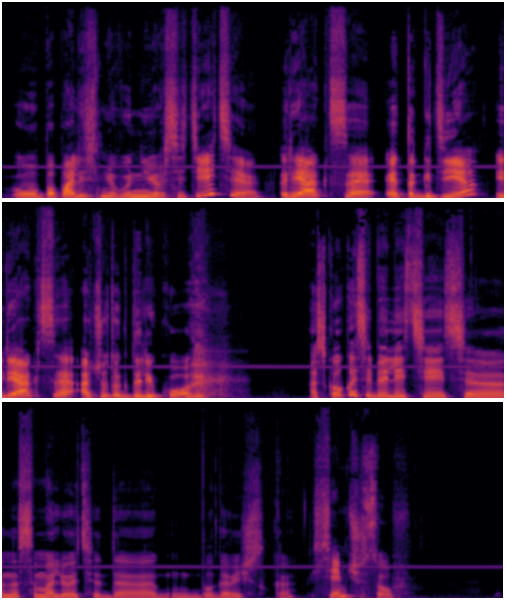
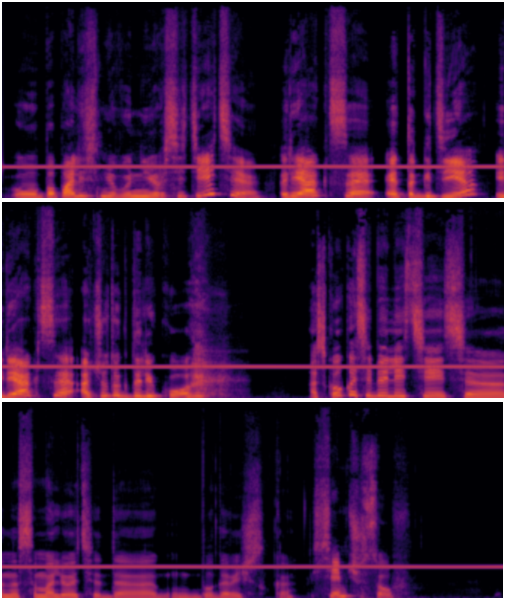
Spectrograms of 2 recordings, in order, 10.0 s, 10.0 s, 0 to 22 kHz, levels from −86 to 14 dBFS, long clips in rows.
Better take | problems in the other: first | high-pitched whine; loud; throughout; 3.5 kHz, 9 dB below the speech; faint in the first

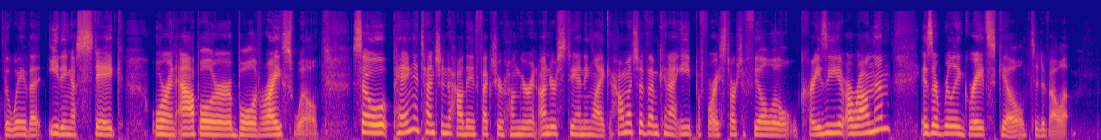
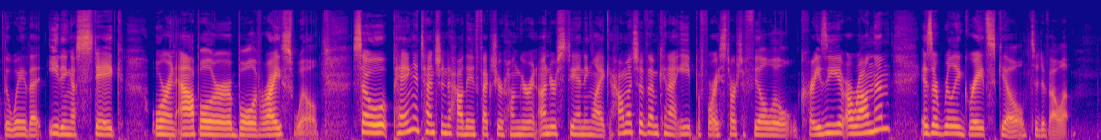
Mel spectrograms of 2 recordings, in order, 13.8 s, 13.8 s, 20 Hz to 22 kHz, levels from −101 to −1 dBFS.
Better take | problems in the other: second | garbled, watery; slightly; nothing above 16 kHz

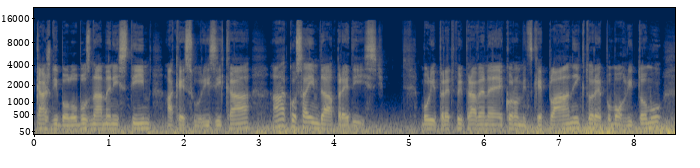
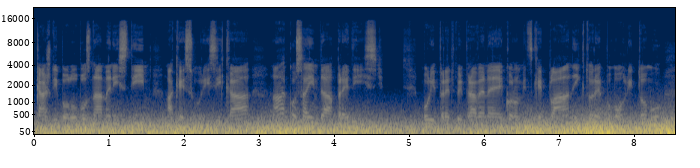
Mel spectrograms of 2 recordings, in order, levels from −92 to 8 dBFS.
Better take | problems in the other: first | wind noise on the microphone; heavy; 2 dB above the speech; occasional gusts in the first

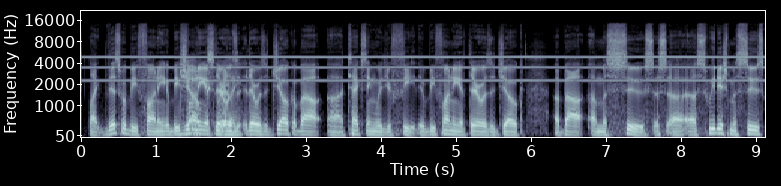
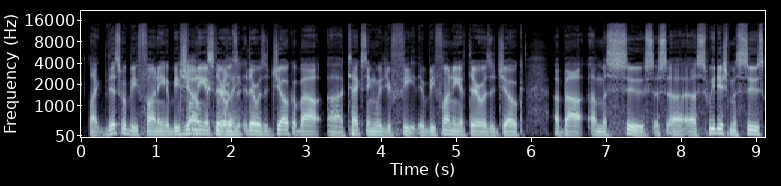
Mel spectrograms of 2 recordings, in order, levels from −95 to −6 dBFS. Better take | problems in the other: second | high-pitched whine; loud; throughout; 5 kHz, 8 dB below the speech

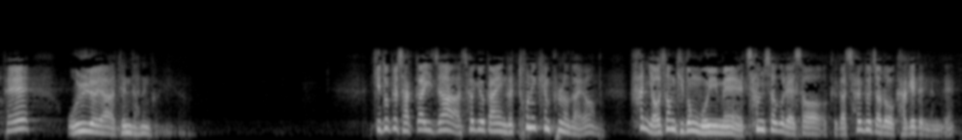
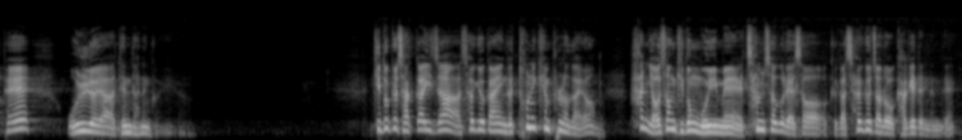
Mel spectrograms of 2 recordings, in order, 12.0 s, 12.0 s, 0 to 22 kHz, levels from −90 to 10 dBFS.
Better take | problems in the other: second | garbled, watery; badly; nothing above 5.5 kHz

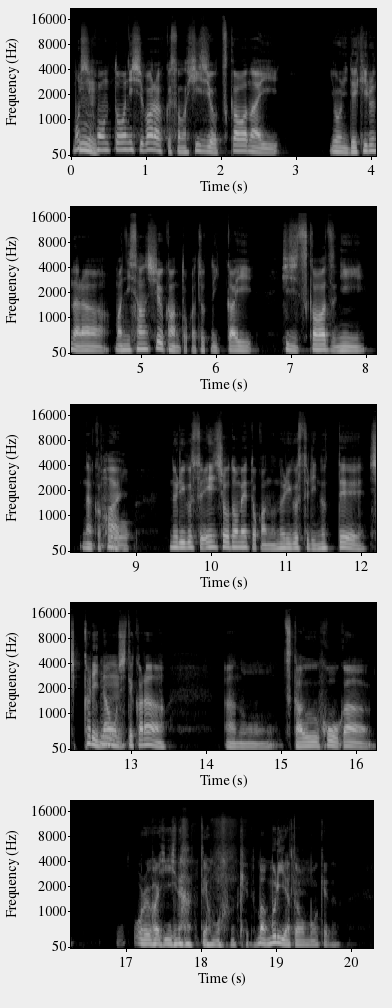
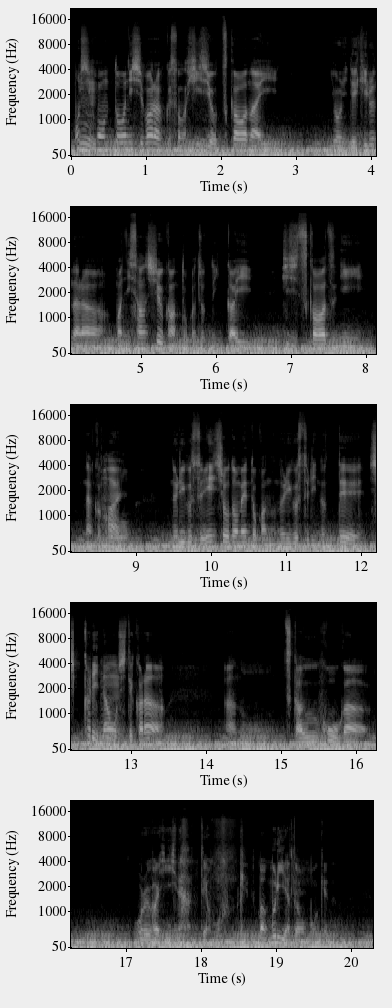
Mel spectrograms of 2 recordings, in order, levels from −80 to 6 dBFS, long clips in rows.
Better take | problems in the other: first | low rumble; loud; throughout; 7 dB below the speech

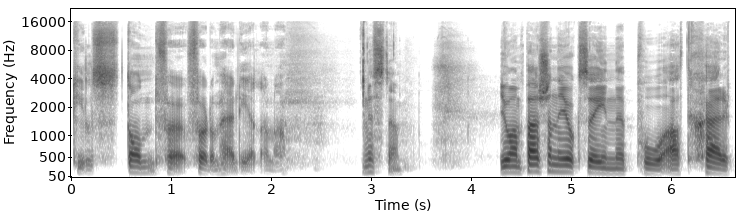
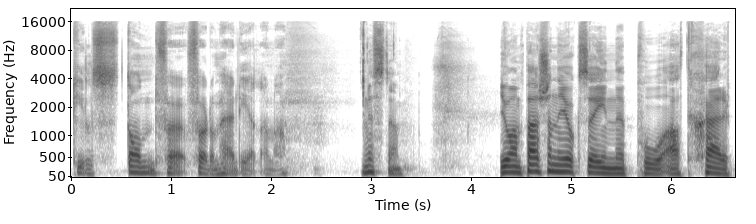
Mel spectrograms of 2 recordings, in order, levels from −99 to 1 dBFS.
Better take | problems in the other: second | thin; very; fading below 400 Hz

